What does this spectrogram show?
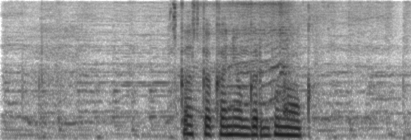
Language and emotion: Russian, neutral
